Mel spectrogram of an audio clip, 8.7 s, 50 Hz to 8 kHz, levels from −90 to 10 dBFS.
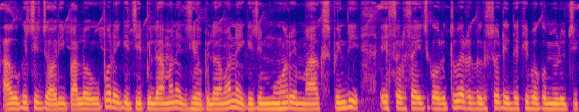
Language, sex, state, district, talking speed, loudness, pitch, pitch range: Odia, male, Odisha, Nuapada, 115 wpm, -13 LUFS, 140 Hz, 135-155 Hz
